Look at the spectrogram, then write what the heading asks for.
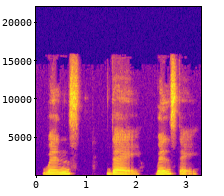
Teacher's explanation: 당연히 d는 발음이 나지 않죠. 여기가 발음이 되지 않네요. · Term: 묵음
